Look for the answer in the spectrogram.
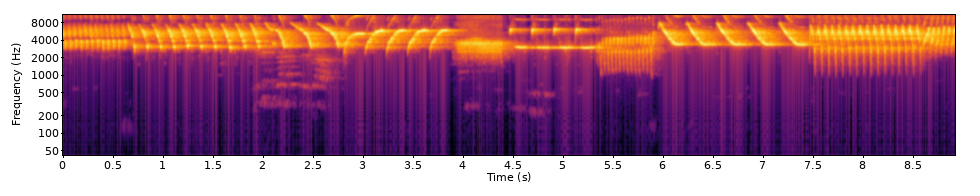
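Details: Canary singing a rich mixed song of rapid sweeping note series, whistled tones and a dense buzzy roll, phrases changing quickly and almost without pause.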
